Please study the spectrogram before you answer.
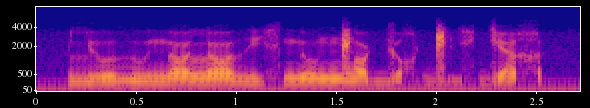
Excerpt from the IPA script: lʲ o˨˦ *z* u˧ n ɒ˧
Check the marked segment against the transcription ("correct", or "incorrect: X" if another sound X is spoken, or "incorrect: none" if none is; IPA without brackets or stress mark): incorrect: ð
